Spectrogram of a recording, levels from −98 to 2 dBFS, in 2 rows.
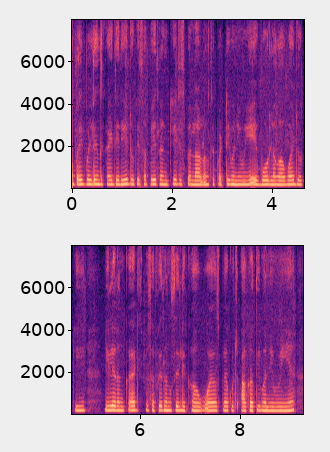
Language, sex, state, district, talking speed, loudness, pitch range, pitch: Hindi, female, Chhattisgarh, Sarguja, 295 wpm, -16 LUFS, 190-205 Hz, 195 Hz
